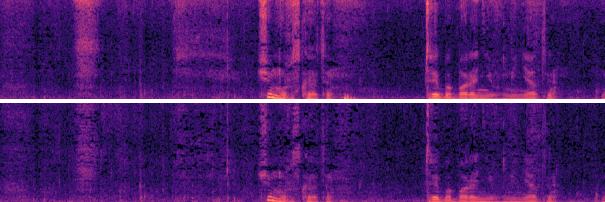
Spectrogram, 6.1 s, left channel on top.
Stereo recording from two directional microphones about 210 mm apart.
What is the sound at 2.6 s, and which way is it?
Speech, 40° left (ahead or behind).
